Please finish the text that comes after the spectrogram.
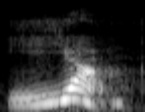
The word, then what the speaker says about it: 一样: 一 as in number 1 is pronounced as 一, but in 一样, it becomes the second tone.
